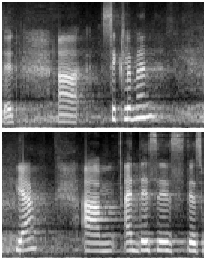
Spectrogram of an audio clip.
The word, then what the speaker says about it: Cyclamen: botanical word, and I will not attempt to pronounce it. Cyclamen?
